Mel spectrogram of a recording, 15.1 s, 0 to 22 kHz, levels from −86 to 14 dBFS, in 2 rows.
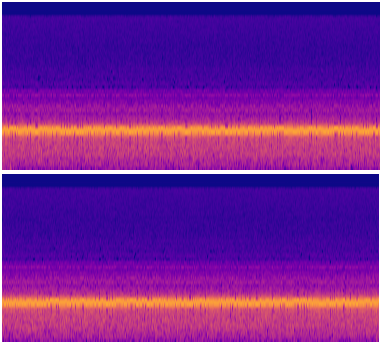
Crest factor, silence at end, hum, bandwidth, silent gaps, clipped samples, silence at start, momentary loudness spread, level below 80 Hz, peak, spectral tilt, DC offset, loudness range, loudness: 6 dB; 0 s; none; 3.1 kHz; none; under 0.1%; 0 s; 1 LU; -60 dBFS; -6 dBFS; -6 dB/octave; under 0.1%; 0 LU; -12 LUFS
